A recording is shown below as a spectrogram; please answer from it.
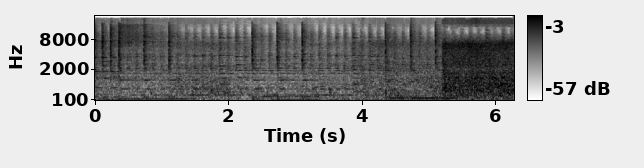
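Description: Sea waves wash steadily as a continuous broadband roar of surf and churning water, loud and unbroken throughout, with a faint engine-like hum underneath.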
